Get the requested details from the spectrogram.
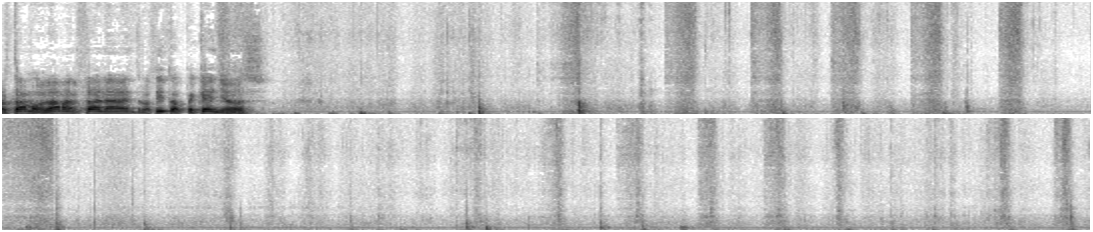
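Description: A knife cuts through an apple with crisp crunches.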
